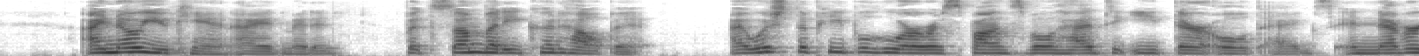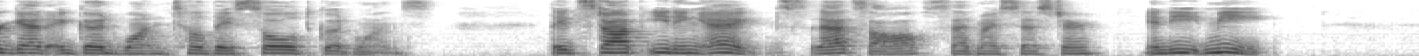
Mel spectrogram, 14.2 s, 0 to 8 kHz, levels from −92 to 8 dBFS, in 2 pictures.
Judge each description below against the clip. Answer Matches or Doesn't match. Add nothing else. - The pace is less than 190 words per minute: Doesn't match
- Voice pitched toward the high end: Doesn't match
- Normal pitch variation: Matches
